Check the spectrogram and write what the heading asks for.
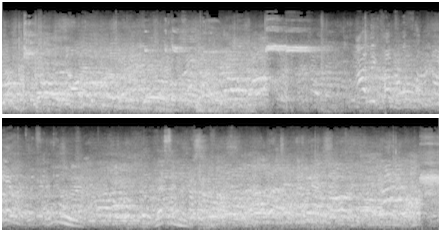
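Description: Gym full of overlapping voices from players, benches and spectators, with a basketball bouncing on the hardwood. A short, high referee's whistle blast about three seconds in stops play.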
